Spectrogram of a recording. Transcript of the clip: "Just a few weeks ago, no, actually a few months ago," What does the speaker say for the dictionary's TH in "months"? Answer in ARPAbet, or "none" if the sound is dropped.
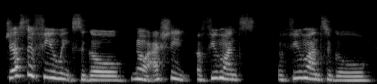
TH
